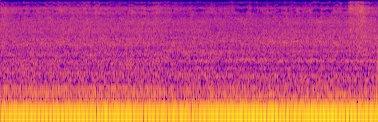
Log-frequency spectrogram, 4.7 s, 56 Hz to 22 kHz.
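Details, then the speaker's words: 2013 Chevrolet Silverado 2500 HD, 6.0 gas V8, idling just after spark plug, plug wire and heat shield replacement: deep, even idle with a steady pulse and no misfire stumble or ticking; sounds smooth and settled, normal idle. "okay looking good looking good like these gauges pretty pretty cool pretty classic pretty utilitarian it sounds good so I think I'm going to leave it at that"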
